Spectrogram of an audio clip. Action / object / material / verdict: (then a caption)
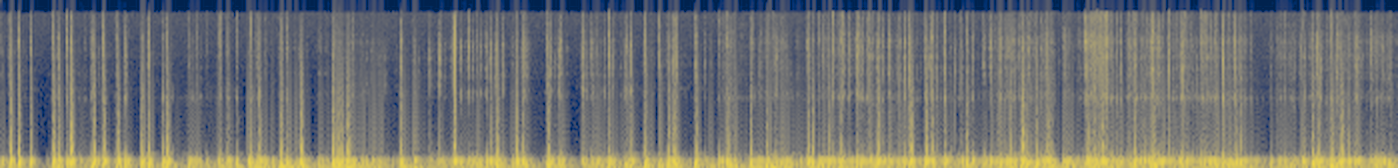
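tap / metal mesh microphone grille / metal mesh / none. Fingertips and short nails scratch and tap the hollow, rounded metal mesh grille on top of a white Blue Yeti microphone. A rapid, continuous stream of deep, boomy thumps with short decays is heard, each topped by a brief crisp click, and a faint bright scratchy rasp runs between them.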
